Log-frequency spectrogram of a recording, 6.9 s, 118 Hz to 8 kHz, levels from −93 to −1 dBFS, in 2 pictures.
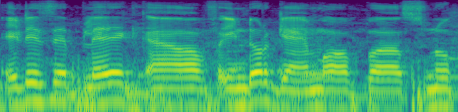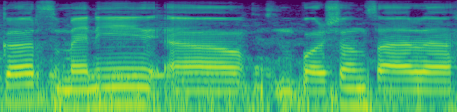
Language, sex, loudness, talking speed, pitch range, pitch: English, male, -13 LUFS, 115 wpm, 130-150 Hz, 140 Hz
